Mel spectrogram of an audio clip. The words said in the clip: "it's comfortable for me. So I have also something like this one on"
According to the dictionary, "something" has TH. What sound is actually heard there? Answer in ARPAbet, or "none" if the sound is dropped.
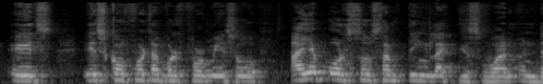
T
